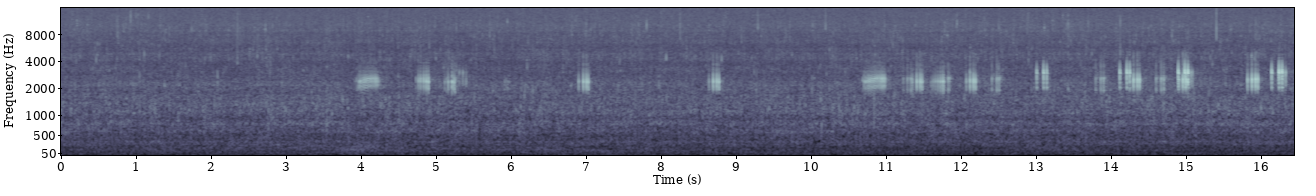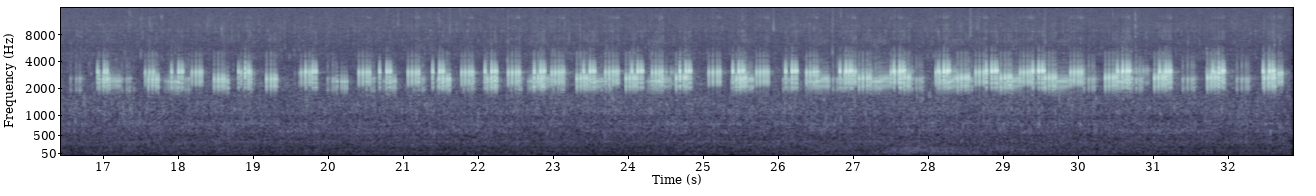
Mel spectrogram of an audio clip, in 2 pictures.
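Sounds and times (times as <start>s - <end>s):
Crinia signifera and or C. parasignifera frogs calling in Canberra: 4.0s - 6.1s, 6.8s - 7.2s, 8.6s - 8.9s, 10.7s - 15.2s, 15.8s - 32.8s.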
